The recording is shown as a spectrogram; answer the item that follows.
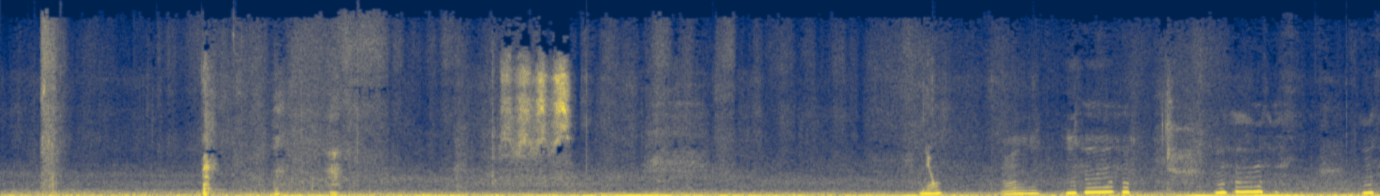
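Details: Roadside stray cat, hungry and after food from a school bag: a sharp clatter early on, then from about nine seconds a series of short, rising meows over a low outdoor rumble.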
